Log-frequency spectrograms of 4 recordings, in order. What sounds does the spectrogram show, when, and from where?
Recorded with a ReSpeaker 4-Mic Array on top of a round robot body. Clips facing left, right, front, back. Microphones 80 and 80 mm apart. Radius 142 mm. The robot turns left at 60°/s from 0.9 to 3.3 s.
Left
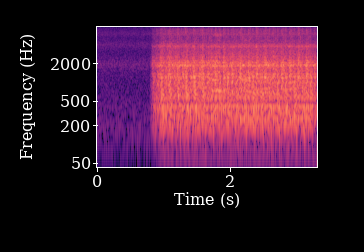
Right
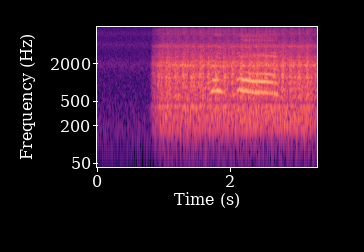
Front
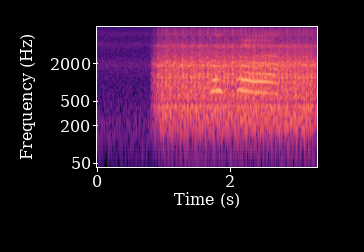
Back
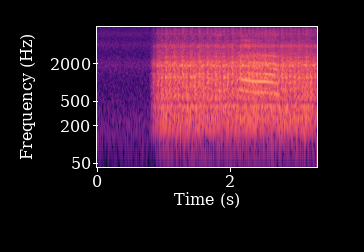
1.7 s a shout: 35° right; by 2.9 s 105° right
